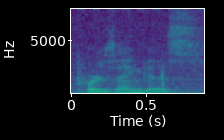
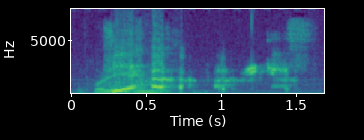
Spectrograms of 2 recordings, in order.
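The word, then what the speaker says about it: Porziņģis: But I'm certainly happy with Porzingis.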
